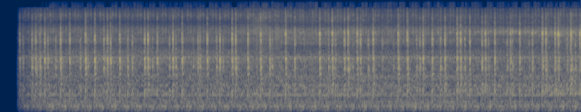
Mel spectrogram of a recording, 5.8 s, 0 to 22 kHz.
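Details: 2000 Saturn SL2 with rough idle that dies in gear, after replacing plug wires and the #1 spark plug helped slightly: uneven, stumbling idle with irregular dropped exhaust beats; misfire, owner considering remaining plugs and coil packs; cause suspected, not confirmed.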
